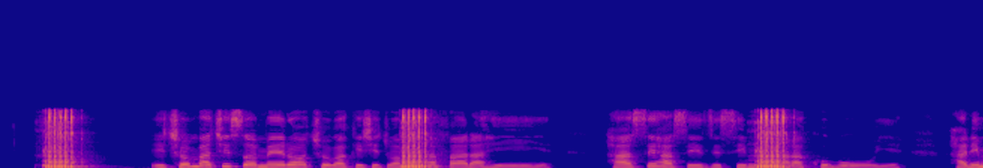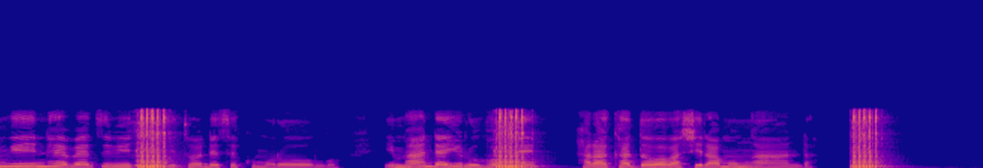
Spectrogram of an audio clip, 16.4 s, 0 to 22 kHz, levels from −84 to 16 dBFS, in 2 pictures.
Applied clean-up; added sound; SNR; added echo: none; Tools; -3 dB; none.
